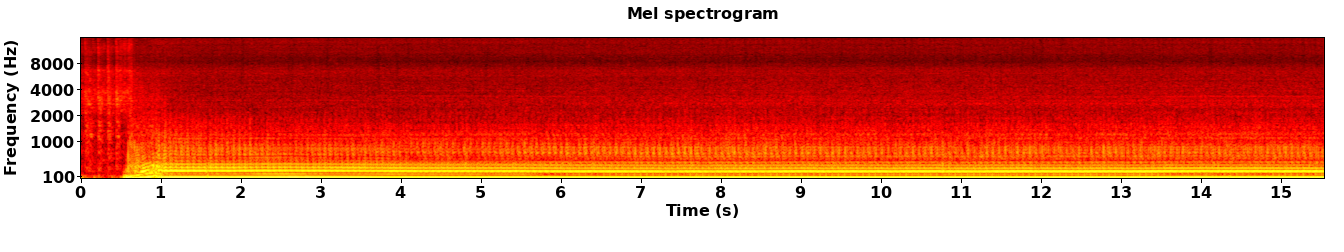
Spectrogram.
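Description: A Lexus IS350 fitted with a new axle-back exhaust fires up from cold and settles into a loud, steady rumble close by, with a continuous deep engine drone throughout.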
